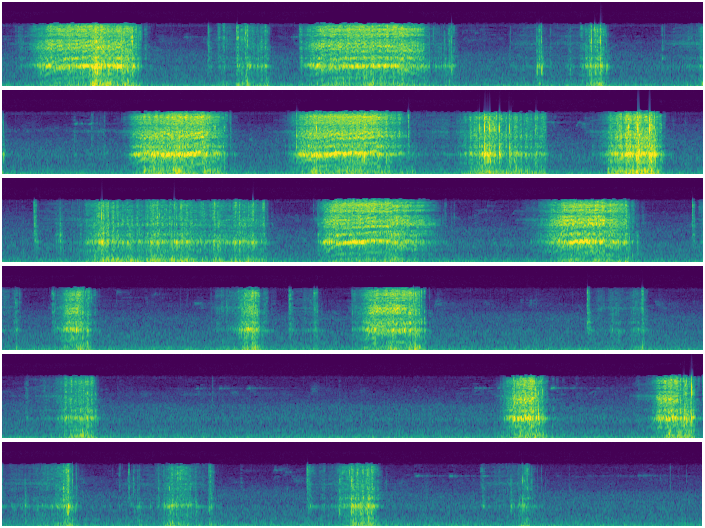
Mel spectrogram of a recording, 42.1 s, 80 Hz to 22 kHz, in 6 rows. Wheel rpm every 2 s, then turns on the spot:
50, 50, 10, 10, 60, 50, 30, 20, 40, 30, 10, 10, 20, 10, 0, 0, 10, 20, 10, 10, 0.
4-6 10-12 14-16 26-28 34-36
